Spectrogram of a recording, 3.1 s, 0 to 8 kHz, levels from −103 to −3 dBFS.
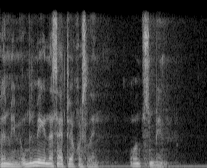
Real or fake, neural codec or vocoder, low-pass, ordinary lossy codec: real; none; 7.2 kHz; none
